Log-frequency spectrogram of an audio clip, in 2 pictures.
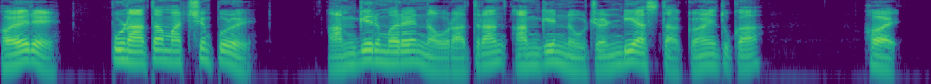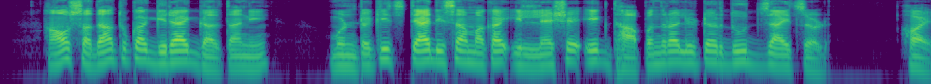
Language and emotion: Goan Konkani, neutral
